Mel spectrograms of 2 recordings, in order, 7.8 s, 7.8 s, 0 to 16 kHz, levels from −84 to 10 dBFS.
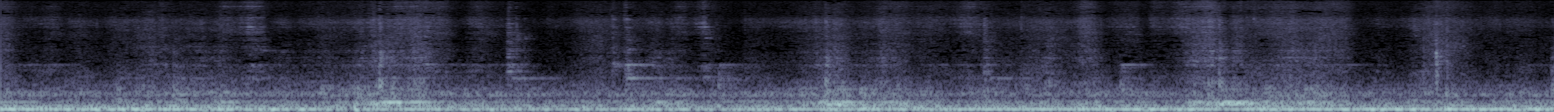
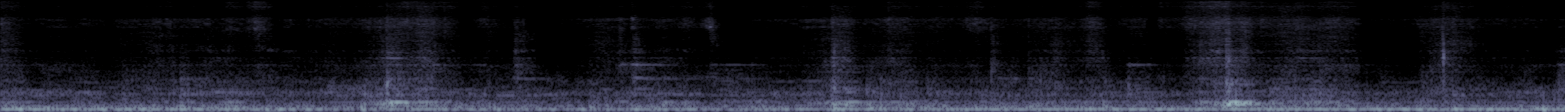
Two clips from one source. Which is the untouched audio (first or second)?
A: first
